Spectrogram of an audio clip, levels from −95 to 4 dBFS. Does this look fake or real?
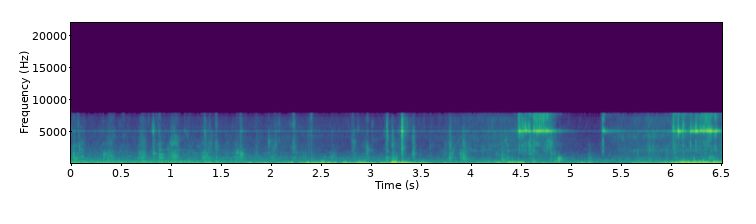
fake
